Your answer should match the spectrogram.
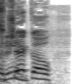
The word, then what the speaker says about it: Pacheco: Pacheco. Who actually had a really good game running the ball. He got the Chiefs within three. – Second down, goal to go at the one. Pacheco in the backfield.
